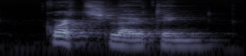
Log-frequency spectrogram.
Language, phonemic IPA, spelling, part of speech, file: Dutch, /ˈkɔrt.slœy.tɪŋ/, kortsluiting, noun, Nl-kortsluiting.ogg
- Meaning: 1. short circuit 2. the act of communicating directly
